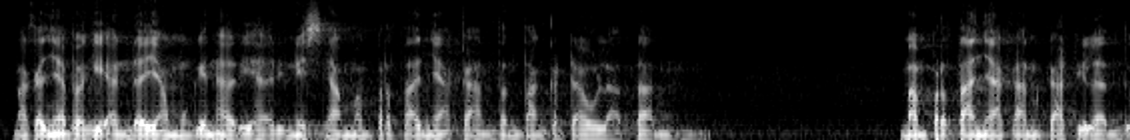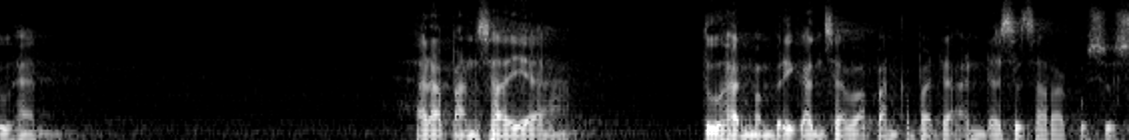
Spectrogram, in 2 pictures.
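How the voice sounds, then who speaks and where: Low-voiced pastor preaching. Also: male voice. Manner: dramatic, swinging between hushed and emphatic. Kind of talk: sermon with storytelling. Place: church service hall. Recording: echoey church hall with faint music.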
